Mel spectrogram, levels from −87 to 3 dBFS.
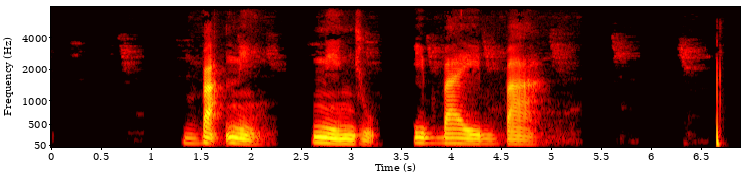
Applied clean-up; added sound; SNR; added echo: none; none; none; none.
